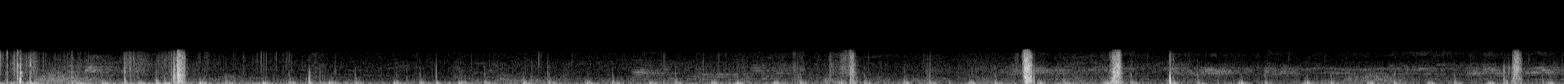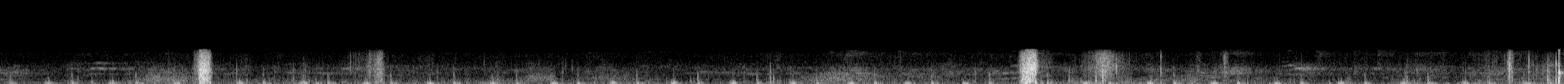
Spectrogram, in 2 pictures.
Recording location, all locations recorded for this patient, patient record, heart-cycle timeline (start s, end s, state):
aortic valve (AV)
aortic valve (AV)+pulmonary valve (PV)+tricuspid valve (TV)+mitral valve (MV)
#Age: Child
#Sex: Male
#Height: 131.0 cm
#Weight: 24.8 kg
#Pregnancy status: False
#Murmur: Absent
#Murmur locations: nan
#Most audible location: nan
#Systolic murmur timing: nan
#Systolic murmur shape: nan
#Systolic murmur grading: nan
#Systolic murmur pitch: nan
#Systolic murmur quality: nan
#Diastolic murmur timing: nan
#Diastolic murmur shape: nan
#Diastolic murmur grading: nan
#Diastolic murmur pitch: nan
#Diastolic murmur quality: nan
#Outcome: Normal
#Campaign: 2014 screening campaign
0.00	19.73	unannotated
19.73	19.90	diastole
19.90	20.02	S1
20.02	20.16	systole
20.16	20.26	S2
20.26	20.54	diastole
20.54	20.64	S1
20.64	20.80	systole
20.80	20.88	S2
20.88	21.14	diastole
21.14	21.26	S1
21.26	21.40	systole
21.40	21.50	S2
21.50	21.74	diastole
21.74	21.86	S1
21.86	22.00	systole
22.00	22.10	S2
22.10	22.34	diastole
22.34	22.46	S1
22.46	22.60	systole
22.60	22.70	S2
22.70	22.94	diastole
22.94	23.06	S1
23.06	23.20	systole
23.20	23.30	S2
23.30	23.54	diastole
23.54	23.66	S1
23.66	23.80	systole
23.80	23.88	S2
23.88	24.10	diastole
24.10	24.24	S1
24.24	24.38	systole
24.38	24.46	S2
24.46	24.68	diastole
24.68	24.80	S1
24.80	24.94	systole
24.94	25.04	S2
25.04	25.26	diastole
25.26	25.38	S1
25.38	25.52	systole
25.52	25.60	S2
25.60	25.84	diastole
25.84	31.28	unannotated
